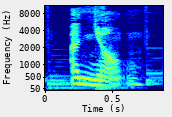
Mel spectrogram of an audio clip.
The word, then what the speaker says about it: 안녕: to say hello or goodbye, you can say annyeong. How do you write annyeong in Hangul? This is composed of two syllables.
